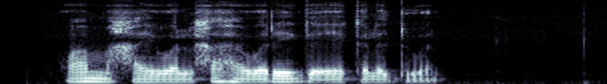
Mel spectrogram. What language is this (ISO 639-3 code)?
som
